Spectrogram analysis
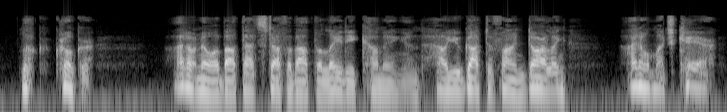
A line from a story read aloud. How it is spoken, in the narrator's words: He whispered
